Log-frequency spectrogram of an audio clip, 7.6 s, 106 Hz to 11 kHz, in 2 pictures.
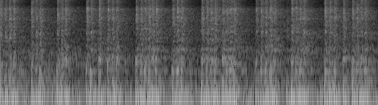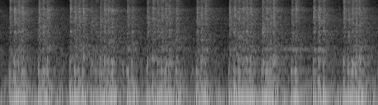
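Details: Freshly rebuilt Nissan 180SX SR engine, first start after 10 months, no exhaust and no intercooler piping: loud open-pipe idle that lopes, rising and falling unevenly instead of settling; hunting lumpy idle.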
